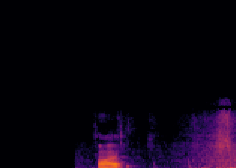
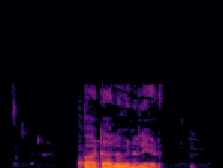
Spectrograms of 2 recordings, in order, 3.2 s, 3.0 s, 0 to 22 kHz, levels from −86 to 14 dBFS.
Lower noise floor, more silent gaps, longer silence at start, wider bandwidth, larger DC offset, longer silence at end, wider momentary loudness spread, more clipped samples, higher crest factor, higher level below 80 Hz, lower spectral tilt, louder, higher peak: second, -64 dBFS vs -69 dBFS; neither; first, 1.3 s vs 1.1 s; second, 9.2 kHz vs 11 kHz; neither; second, 0 s vs 0.85 s; first, 23 LU vs 15 LU; neither; about the same, 22 dB vs 18 dB; about the same, -72 dBFS vs -68 dBFS; second, -6 dB/octave vs -8 dB/octave; second, -23 LUFS vs -20 LUFS; about the same, -6 dBFS vs -6 dBFS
